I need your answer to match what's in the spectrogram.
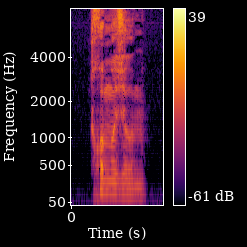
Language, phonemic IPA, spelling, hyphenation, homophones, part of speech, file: French, /kʁɔ.mo.zom/, chromosome, chro‧mo‧some, chromosomes, noun, LL-Q150 (fra)-chromosome.wav
- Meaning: chromosome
